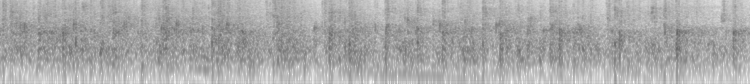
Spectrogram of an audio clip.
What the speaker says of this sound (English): Yeah, they deserve a clap.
